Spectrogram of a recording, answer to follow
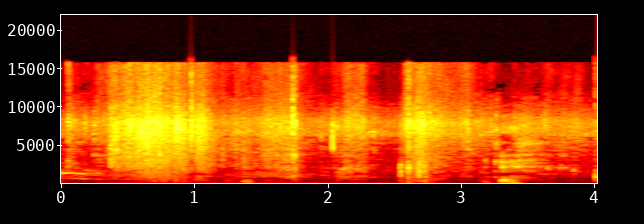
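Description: Leaves, stems and vines rustling and snapping as a gourd is pulled free and handled, with a few short sharp clicks.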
